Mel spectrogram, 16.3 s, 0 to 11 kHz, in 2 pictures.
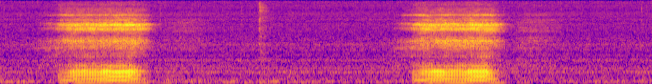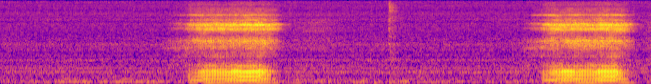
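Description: Four buzzing, vibrating snores on slow in-breaths, about 14 breaths a minute, with quiet pauses between.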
